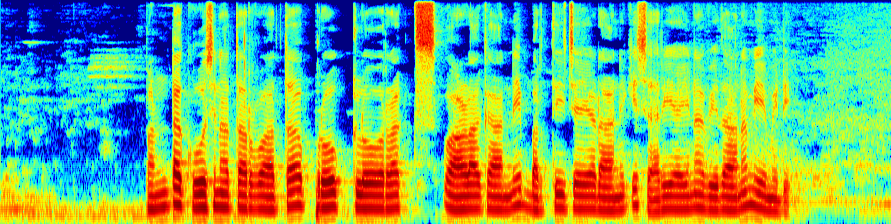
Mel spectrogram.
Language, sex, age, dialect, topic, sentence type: Telugu, male, 18-24, Telangana, agriculture, question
